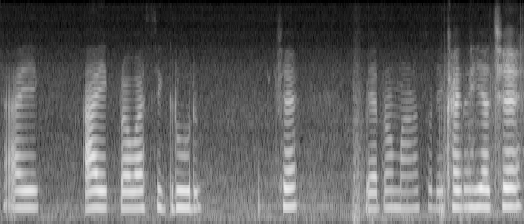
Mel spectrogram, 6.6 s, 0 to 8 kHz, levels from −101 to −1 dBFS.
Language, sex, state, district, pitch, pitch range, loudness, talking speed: Gujarati, female, Gujarat, Valsad, 230 Hz, 225-240 Hz, -16 LUFS, 120 wpm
